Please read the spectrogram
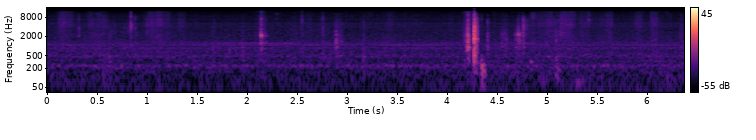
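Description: A sharp snap, a quick double click, about four seconds in as the homemade surge generator is triggered and fires a surge pulse into the multimeter under test. A couple of faint ticks come before it.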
